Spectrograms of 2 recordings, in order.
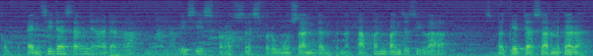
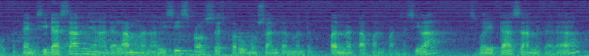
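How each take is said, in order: No difference in how they are said.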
